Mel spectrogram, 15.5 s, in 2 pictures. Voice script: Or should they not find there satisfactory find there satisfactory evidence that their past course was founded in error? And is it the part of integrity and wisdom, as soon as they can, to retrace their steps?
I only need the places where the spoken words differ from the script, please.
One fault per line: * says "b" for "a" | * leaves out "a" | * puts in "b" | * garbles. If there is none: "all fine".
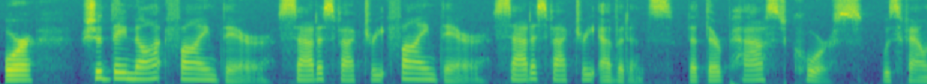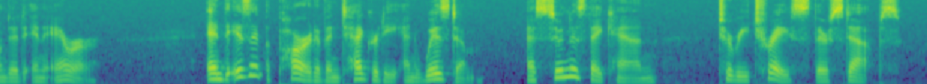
all fine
